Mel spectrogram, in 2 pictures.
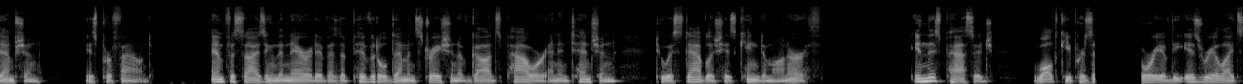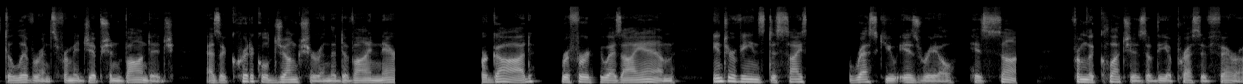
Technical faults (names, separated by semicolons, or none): short concealed packet loss; digital wireless dropout; audio dropout to silence; burst of packet loss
